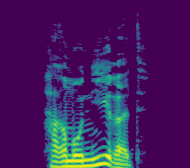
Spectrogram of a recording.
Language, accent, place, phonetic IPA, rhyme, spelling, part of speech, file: German, Germany, Berlin, [haʁmoˈniːʁət], -iːʁət, harmonieret, verb, De-harmonieret.ogg
- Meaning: second-person plural subjunctive I of harmonieren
